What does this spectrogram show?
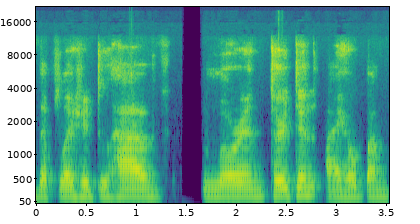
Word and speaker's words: Turton: and I have the pleasure to have Lauren turton I hope I'm pronouncing the name right you are that is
